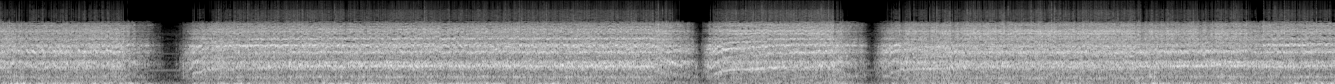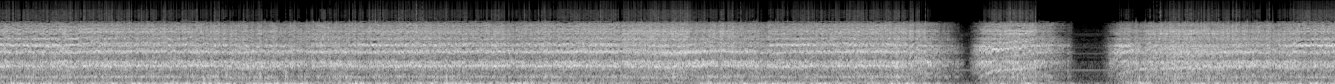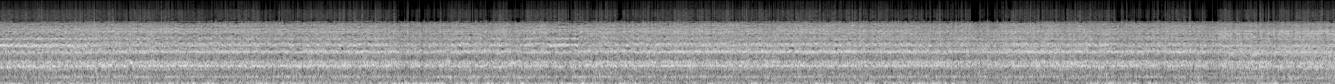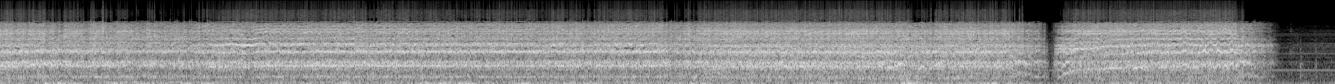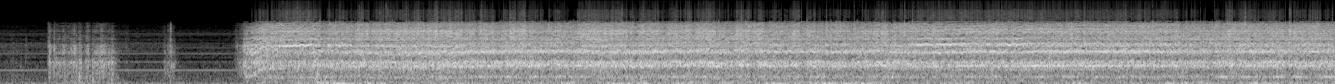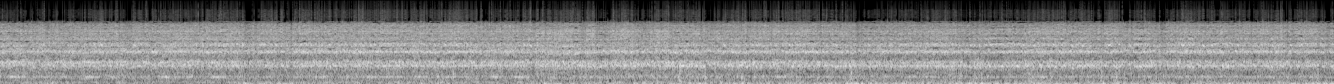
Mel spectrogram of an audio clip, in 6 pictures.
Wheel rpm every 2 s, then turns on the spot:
130, 200, 200, 140, 150, 210, 220, 230, 230, 230, 230, 90, 160, 210, 230, 230, 230, 240, 240, 220, 230, 230, 230, 220, 200, 150, 40, 20, 200, 220, 230, 230, 230, 230, 230, 230, 230, 230, 230, 230.
52-54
